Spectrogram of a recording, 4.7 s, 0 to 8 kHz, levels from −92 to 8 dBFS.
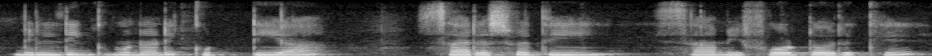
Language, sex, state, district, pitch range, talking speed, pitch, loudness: Tamil, female, Tamil Nadu, Nilgiris, 250-270 Hz, 90 wpm, 260 Hz, -14 LUFS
